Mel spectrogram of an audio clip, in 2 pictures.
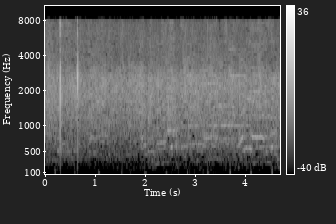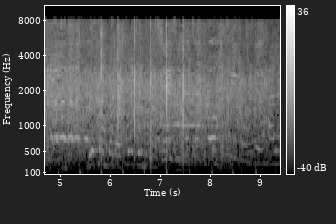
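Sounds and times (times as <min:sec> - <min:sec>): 
church audience clapping in praise: 0:00.0 - 0:09.4
faint voices and cheering: 0:00.0 - 0:09.4.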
